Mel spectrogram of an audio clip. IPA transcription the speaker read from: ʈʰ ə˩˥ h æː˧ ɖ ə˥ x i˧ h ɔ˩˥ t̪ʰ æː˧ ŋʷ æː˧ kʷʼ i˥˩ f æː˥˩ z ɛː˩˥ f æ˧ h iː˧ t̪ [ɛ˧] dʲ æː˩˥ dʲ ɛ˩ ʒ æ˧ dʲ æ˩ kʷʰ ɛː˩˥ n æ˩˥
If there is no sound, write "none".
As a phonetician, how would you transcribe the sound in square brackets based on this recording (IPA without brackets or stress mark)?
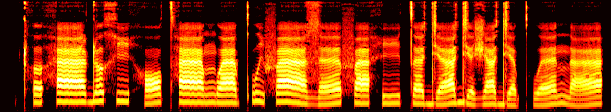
ɛ˧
